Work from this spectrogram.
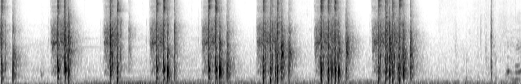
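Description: A Faction Specter gel blaster fires gel balls in a steady series of about nine sharp, loud pops, evenly spaced under a second apart, close by with no talking.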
